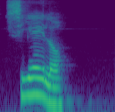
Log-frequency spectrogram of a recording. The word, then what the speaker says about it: cielo: word in Spanish it's Cielo so we have see a low C a low to help remember it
